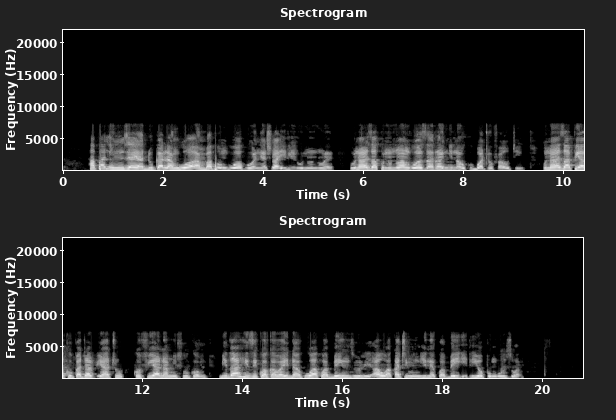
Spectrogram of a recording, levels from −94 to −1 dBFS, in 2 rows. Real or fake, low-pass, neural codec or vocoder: real; 7.2 kHz; none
